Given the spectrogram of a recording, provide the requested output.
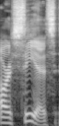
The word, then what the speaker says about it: Arceus: Fox was saying, I think the anime pronounced it as Arceus. Thank you, Fox, because I've never seen an episode of Pokemon that had it. Spatman said, I'd say Legend R redacted us, but for real, I think it's closer to your first pronunciation where the C is pronounced as an S.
